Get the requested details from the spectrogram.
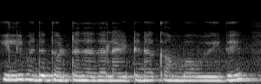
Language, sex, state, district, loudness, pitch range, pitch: Kannada, female, Karnataka, Bidar, -13 LUFS, 180-205 Hz, 190 Hz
